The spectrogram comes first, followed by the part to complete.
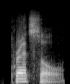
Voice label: "pretzel", American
